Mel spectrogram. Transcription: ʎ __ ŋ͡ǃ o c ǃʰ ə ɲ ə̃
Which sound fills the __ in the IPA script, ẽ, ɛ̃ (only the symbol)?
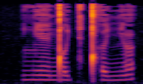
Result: ẽ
